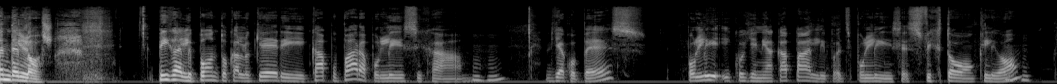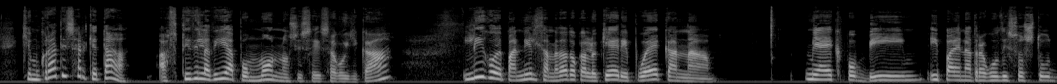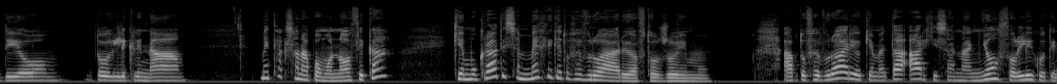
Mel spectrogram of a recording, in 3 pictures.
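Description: From 0.0 to 0.36 s the loudest syllables crackle harshly, their peaks flattened about 7 dB past the limit across a sizeable share of samples, likely microphone overload from input volume set too high. At 0.02 s and again at 1.02 s the speech and background sink abruptly, by about 2 dB and then about 7 dB, likely the microphone volume stepped down by call software reacting to that clipping. A brief, milder crackle returns from 1.75 to 1.79 s, with peaks just reaching the ceiling on a small fraction of samples, again likely microphone overload. At 2.04 s, just before "το καλοκαίρι κάπου πάρα", the level drops suddenly by about 6 dB, likely a further microphone volume step-down by the software.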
